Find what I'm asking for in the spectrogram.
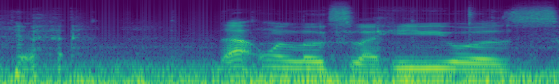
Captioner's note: car engine roaring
